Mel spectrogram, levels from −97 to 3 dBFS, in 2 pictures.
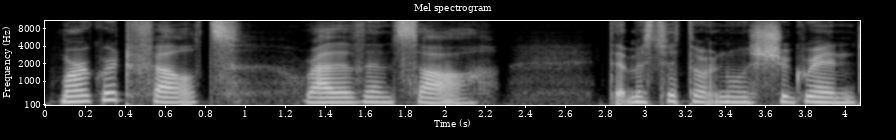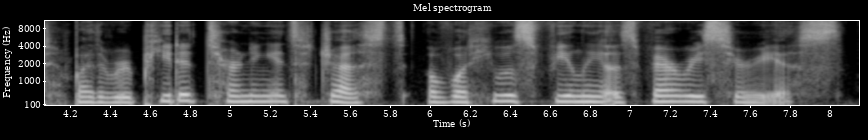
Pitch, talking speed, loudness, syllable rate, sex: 205 Hz, 175 wpm, -19 LUFS, 5.3 syllables/s, female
